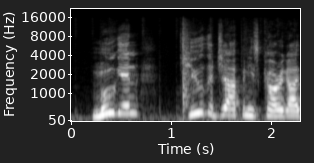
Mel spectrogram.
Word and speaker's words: Mugen: No, it's Mugen. Cue the Japanese car guy, please. The correct pronunciation is Mugen.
